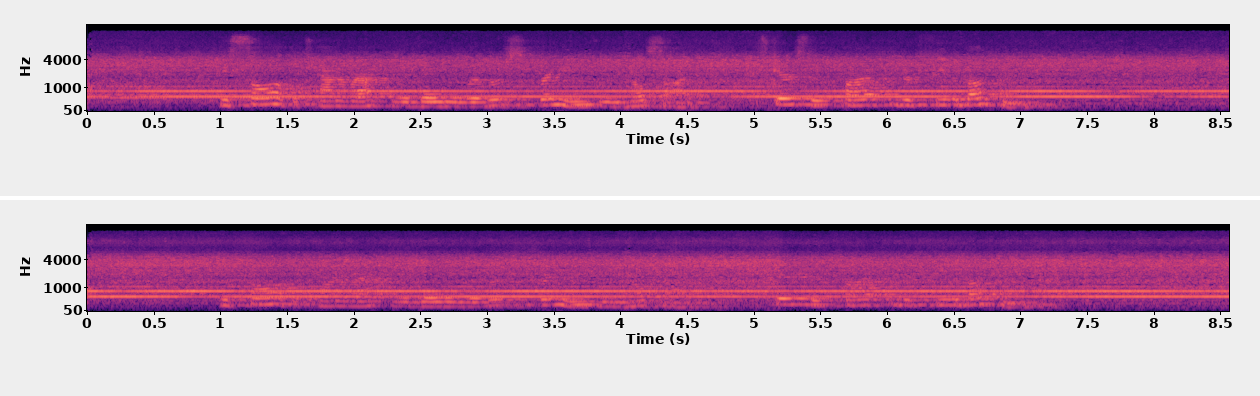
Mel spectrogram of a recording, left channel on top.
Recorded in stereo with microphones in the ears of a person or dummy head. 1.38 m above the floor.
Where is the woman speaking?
70° left (ahead or behind), 5 m.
